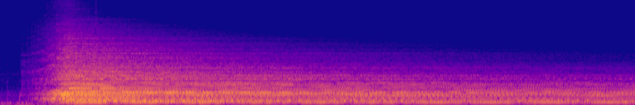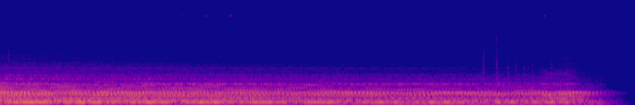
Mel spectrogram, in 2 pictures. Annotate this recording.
A recording of me dragging my fingernails on the naked strings of my piano while holding down the sustain pedal. Classic scary effect.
